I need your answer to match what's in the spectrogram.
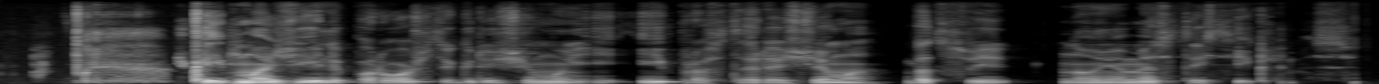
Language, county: Lithuanian, Kaunas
